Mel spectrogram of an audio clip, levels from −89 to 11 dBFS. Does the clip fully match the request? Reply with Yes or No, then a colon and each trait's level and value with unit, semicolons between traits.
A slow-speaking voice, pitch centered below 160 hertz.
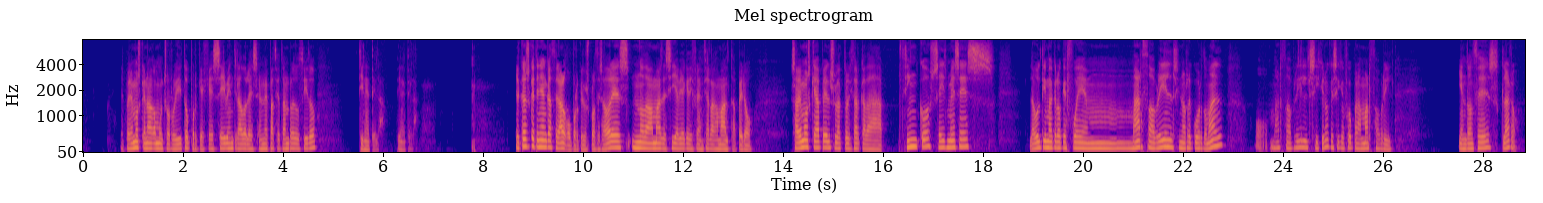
No: average, 160 wpm; medium, 140 Hz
